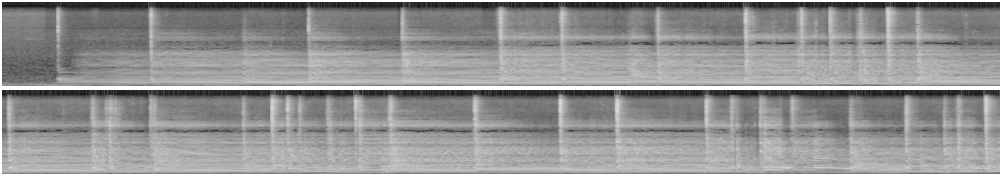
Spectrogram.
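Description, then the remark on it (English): A bass ukulele plays a steady run of low, sustained notes with sharp plucked attacks, sounding heavily distorted and loud throughout, with no voices. “I just got an ukulele, but it's a bass ukulele. I figured you probably appreciate this. Let me play a little for you here.”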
